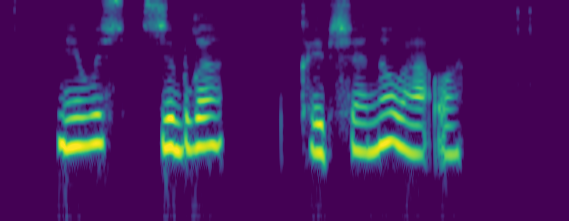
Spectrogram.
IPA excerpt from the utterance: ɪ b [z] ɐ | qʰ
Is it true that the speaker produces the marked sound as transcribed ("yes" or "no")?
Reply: no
